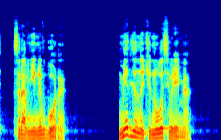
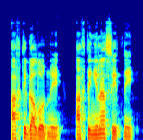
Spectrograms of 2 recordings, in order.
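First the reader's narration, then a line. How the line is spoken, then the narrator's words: Laughing. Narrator (Russian): смеялась Валерия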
